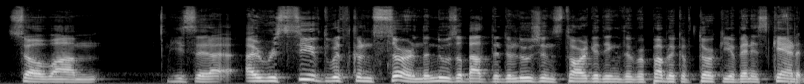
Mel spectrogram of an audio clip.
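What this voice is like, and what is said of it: Put-on Turkish accent. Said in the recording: “This is Turkish ...? ... This is my Turkish accent. You got British ... and now you're getting Turkish”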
